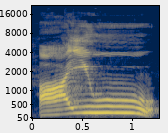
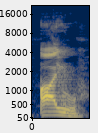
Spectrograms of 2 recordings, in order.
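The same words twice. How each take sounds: First: आयु stretched out high into yooo; overlong oo. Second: आयु dropped lower with short yu; short final u. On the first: Teacher exaggerating the error, आयु with long final oo. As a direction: draw out the end of आयु very slowly. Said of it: "आयु नहीं होगा". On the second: Teacher giving the correction, आयु with short final u. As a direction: end आयु on a brief u. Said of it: "छोटा ऊ की मात्रा". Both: Shown as a demonstration.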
